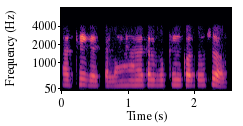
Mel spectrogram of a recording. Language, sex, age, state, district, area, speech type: Odia, female, 45-60, Odisha, Rayagada, rural, conversation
